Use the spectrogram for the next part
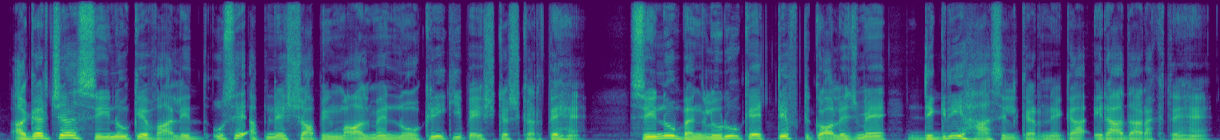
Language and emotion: Urdu, neutral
